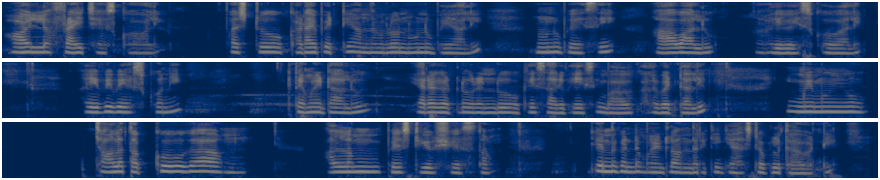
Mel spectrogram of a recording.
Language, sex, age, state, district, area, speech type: Telugu, female, 18-30, Andhra Pradesh, Sri Balaji, urban, spontaneous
